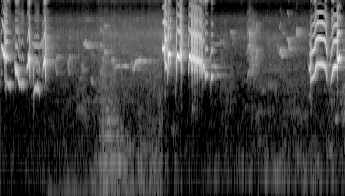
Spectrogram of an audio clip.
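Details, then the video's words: Oriental magpie-robin (kacer) used as bait and a master recording for birds whose voices are not yet loud: quick chirps and whistles, a quiet stretch with faint low murmur, then a loud rattling burst and ringing, arched whistled notes. "pancingan kacer/ masteran kacer, yang suaranya belum ngepplong"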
